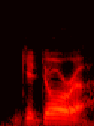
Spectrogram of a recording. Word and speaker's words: Ghidorah: the old ones the people that's what okay ghidorah that's how you say it king ghidorah the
